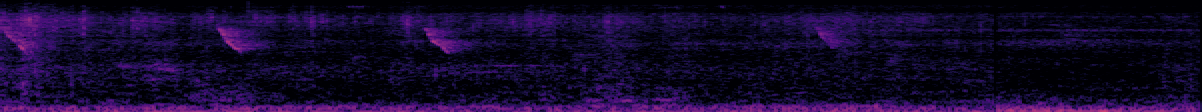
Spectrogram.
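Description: A bird calling: four short, high chirps, each falling in pitch, spaced a second or two apart, over a steady low rumble.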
